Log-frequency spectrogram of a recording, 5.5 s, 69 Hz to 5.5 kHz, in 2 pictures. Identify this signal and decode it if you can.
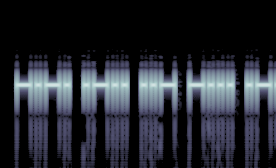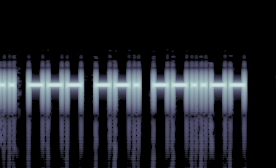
Morse code, heard as a keyed tone, about 25 wpm, 600 Hz. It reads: CLUBLOG,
